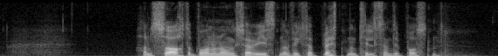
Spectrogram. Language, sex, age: Norwegian, male, 24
